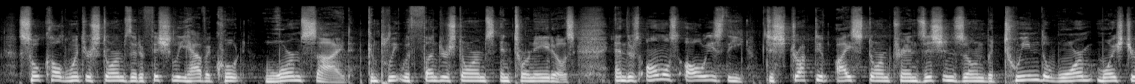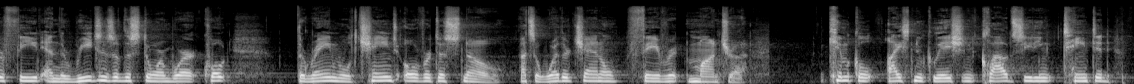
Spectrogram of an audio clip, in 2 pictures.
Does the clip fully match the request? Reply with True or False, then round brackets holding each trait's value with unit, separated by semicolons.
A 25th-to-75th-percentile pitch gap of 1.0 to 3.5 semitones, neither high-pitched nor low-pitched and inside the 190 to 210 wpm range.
False (2.8 semitones; 160 Hz; 155 wpm)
